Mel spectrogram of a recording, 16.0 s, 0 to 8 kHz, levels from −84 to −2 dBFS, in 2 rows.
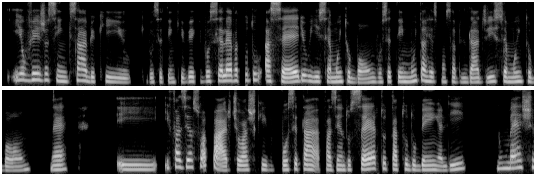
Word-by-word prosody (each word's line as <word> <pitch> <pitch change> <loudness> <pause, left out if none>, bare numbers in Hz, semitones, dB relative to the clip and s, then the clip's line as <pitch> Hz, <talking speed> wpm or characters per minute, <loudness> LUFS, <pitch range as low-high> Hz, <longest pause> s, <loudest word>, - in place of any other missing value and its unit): e - - -6
eu 225 -1 0
vejo 220 +1 +1
assim, 185 -5 0
que 165 - -6
sabe 190 -6 +1
que 155 -4 -3
o 135 - -8 0.2
que - - -32
você 150 +1 -6
tem 145 -1 -9
que 150 - -8
ver, 165 +2 0
que 165 -1 -22
você 175 +3 0
leva 195 0 +4
tudo 210 +3 -7
a 185 -1 +3
sério, 170 +3 +5
e 170 -1 0
isso 165 -1 +1
é 155 - 0
muito 165 +1 0
bom. 135 +1 -3
Você 155 +2 -2
tem 165 -1 -1
muita 185 +6 0
responsabilidade, 155 -3 -4
e - - +2
isso 175 +1 -1
é - - +3
muito 165 +1 -1
bom, 140 +2 -3 0.3
né. 165 +3 +1 0.8
E 165 0 0
e 250 - -4
fazer 255 +1 +3
a 250 - +1
sua - - 0
parte. 140 +4 +3
Eu 160 - +4
acho 160 +1 +2
que 165 -2 -4 0.2
você 160 +3 +1
está 170 -3 +2
fazendo 160 0 -1
certo, 185 +4 +4
está 170 -3 0
tudo 165 -1 -3
bem 155 0 0
ali. 160 +7 -1 0.5
Não 200 -1 -5
mexe 220 +4 +1
165 Hz, 200 wpm, -24 LUFS, 155-185 Hz, 0.8 s, sério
